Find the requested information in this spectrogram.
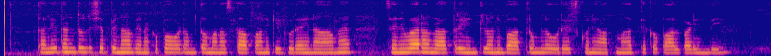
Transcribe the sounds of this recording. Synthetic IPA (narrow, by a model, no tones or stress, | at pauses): t̪ɐlid̪ɐɳɖɾulut͡ʃepːinɐʋɛnɐkɐpɔːʋɐɽɐnt̪o̞ːmɐnɐst̪ʰaːpaːnikiɡuɾɐjnɐaːme | ʃɐniʋaːɾɐmɾaːt̪ɾiːɳʈlo̞ːnibaːt̪ɾumlo̞ːuɾe̞ːsu̥kuneaːt̪maɦɐt̪jɐkupaːlpɐɽind̪i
